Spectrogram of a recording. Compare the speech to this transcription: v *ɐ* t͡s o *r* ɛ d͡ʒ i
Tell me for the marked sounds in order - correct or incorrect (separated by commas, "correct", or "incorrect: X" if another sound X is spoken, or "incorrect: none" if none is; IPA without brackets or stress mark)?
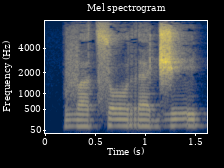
correct, correct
